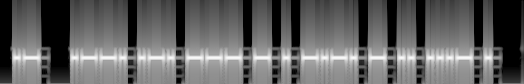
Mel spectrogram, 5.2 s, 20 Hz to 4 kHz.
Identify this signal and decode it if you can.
Morse code, heard as a keyed tone, about 25 wpm, 750 Hz. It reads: A PROTECTIVE
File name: Archive / 25 WPM / 25WPM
